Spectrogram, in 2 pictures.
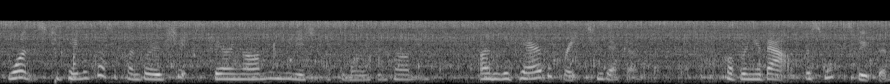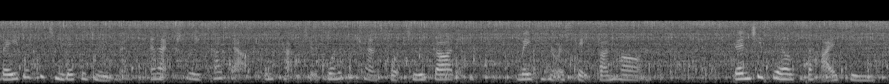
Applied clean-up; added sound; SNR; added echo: none; Water tap, faucet; -2 dB; none.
